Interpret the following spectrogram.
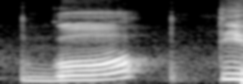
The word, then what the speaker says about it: গতি: তুমি উচ্চারণ করে দেখো, গ অ উচ্চারণ করে এখানে গতি বলো কখনো, গতি কি বলো, গতি কেউ বলি না, আমরা কি বলি গতি, গো ও হয়ে যায় গতি। আমরা অ উচ্চারণ করি না কি কারণে, কারণ এখানে এই যে রস্বই যুক্ত আছে পরে, এই জন্যই।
